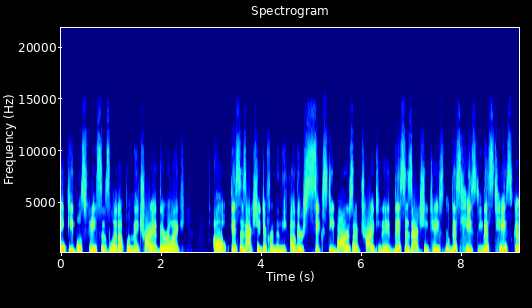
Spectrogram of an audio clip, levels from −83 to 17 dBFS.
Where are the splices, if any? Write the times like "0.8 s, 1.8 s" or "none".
8.0 s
